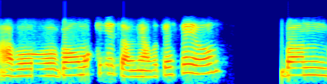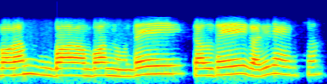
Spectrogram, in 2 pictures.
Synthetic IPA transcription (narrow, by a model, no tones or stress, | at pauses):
ʌ̰bʌɡãwmaket͡sʌlneʌbʌt̪est̪ʌjɦo | bʌnbʌɡʌnbʌbʌnɦũd̪ʌjt͡sʌld̪ʌjɡʌɾiɾʌɦekot͡sʰʌ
